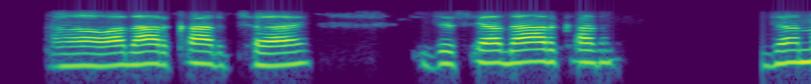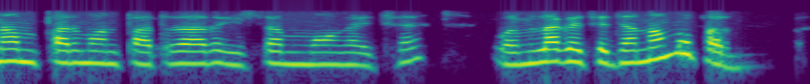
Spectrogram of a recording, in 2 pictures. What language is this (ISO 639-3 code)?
mai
